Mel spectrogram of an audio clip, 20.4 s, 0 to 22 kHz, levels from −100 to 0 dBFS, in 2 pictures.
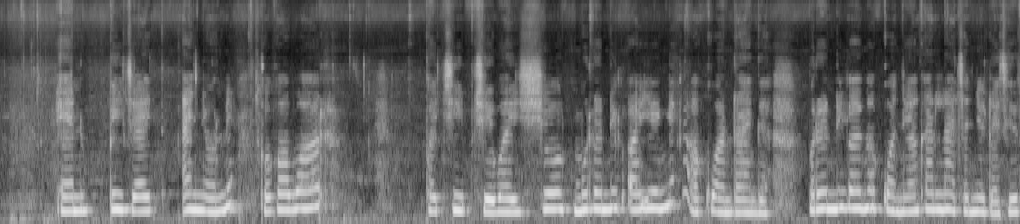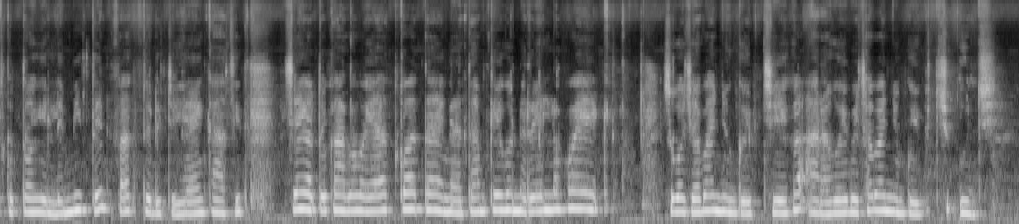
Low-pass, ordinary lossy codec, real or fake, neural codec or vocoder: none; none; fake; vocoder, 44.1 kHz, 128 mel bands, Pupu-Vocoder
